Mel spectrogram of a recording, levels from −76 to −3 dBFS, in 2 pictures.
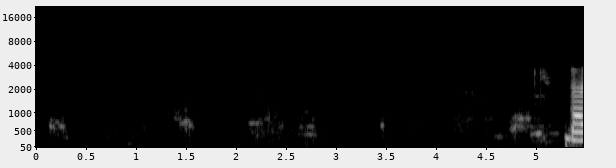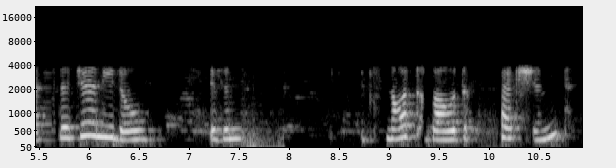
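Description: Throughout the speech, the iLBC codec limits the line to roughly 200 Hz to 3.6 kHz, so it sounds thin and boxy. Coding damage is plainly audible as a rough, slightly synthetic grain on the voice. That character, and the way each loss recovers cleanly, points to iLBC at 13.33 kbps with 30 ms frames. Each frame's excitation is coded independently, so clarity holds but the texture turns artificial.

Lost iLBC frames then cut holes in the stream at 2.34 to 2.43 s and 5.58 to 5.67 s, each about 90 ms. Longer ones follow at 7.47 to 7.96 s, about 480 ms, and 9.89 to 10.15 s, about 240 ms. The decoder repeats the last pitch cycle mixed with noise, so each gap sounds like a held, buzzy vowel. The two longer gaps fade as the concealment runs on. Normal sound returns almost immediately after every gap.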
